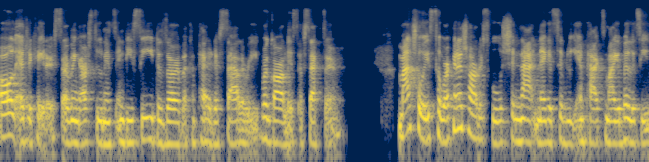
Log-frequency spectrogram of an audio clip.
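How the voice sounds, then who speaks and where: A woman speaks very fast in a Washington DC accent at medium pitch. Her intonation stays fairly even against a quiet background. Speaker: teacher. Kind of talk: public testimony. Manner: formal.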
